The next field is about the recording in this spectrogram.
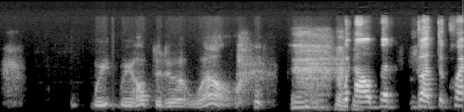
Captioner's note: laughs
